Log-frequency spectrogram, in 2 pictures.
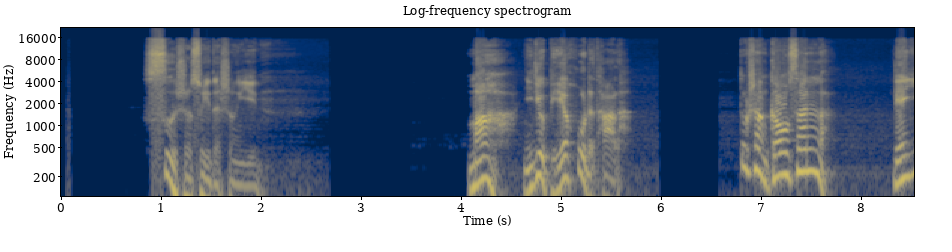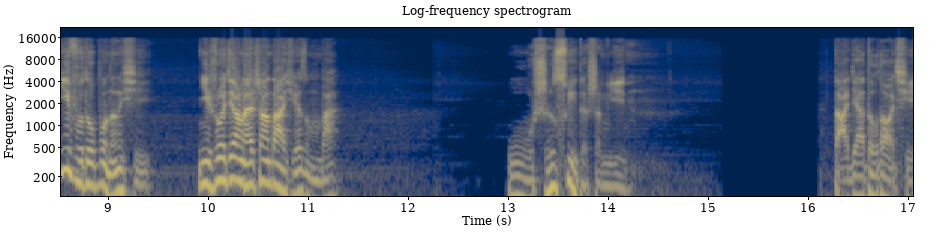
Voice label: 动画 角色 各年龄段中老年男声, 男国

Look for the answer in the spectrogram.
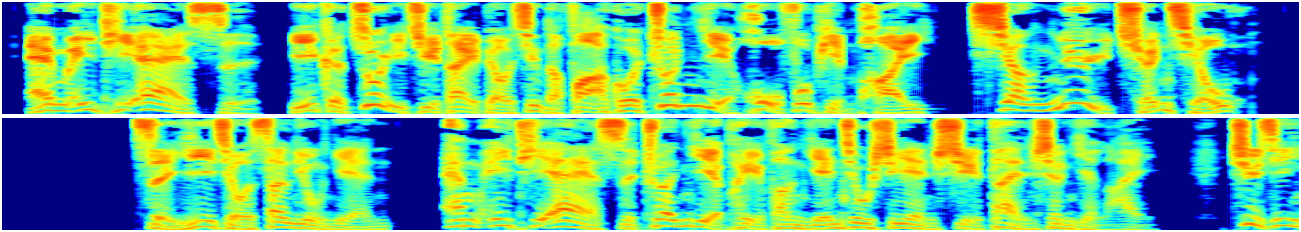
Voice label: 浑厚; 产品; MATIS公司产品发布

